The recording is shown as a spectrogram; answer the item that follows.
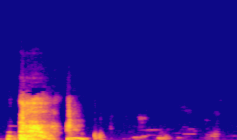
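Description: A person clearing their throat over a video call: one harsh burst followed by two shorter ones.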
